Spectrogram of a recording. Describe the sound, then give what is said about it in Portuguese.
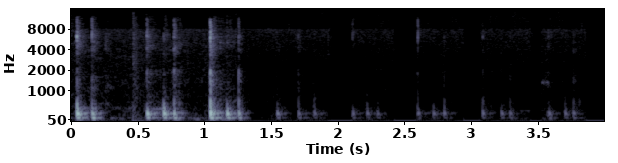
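A horse's hooves plod through snow: a few loud, crunchy steps, then a steady rhythm of softer, paired footfalls that grow fainter. No one speaks. “É o cavalo indo caminhando na neve, né? Vocês estão escutando daí a sonoplastia?”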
